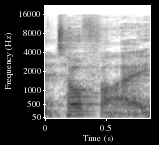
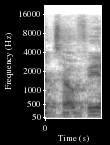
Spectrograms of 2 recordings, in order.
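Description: First: "Tophi" ending like "fie", TOH-fye; first guessed pronunciation. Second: "Tofi" ending like "fee", TOH-fee; alternative pronunciation. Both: Shown as a demonstration. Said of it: "again, not sure how to pronounce it".

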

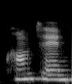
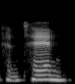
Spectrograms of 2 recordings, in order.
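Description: First: Content said CON-tent, first syllable stressed. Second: Content said kən-TENT; weight the TENT in content, reduce the first syllable; stress on second syllable. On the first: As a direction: hit the CON in content with a full vowel. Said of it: "content nhấn vần một". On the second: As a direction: adjective content, stressed at the end. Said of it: "chúng ta nhấn vần hai". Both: Shown as a demonstration.

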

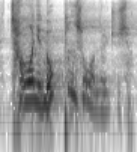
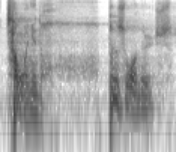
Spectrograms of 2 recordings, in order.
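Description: First: Said in the usual way. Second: Soft slow repeat. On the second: Shown as a demonstration. Preacher to congregation, hushed emphasis. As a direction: drop to a hush and slow down.

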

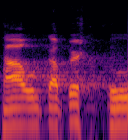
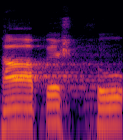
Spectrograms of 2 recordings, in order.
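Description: First: Final "সু" held long; drawn-out vowel. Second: Final "সু" cut short; quick short vowel. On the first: Teacher demonstrating ulta pesh, long "সু". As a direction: stretch the last "সু" for one alif. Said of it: "একালিপ টেনে পড়তে". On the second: Teacher demonstrating normal pesh, short "সু". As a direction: keep the last "সু" brief, not held. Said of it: "তাড়াতাড়ি করতে হয়". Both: Shown as a demonstration.

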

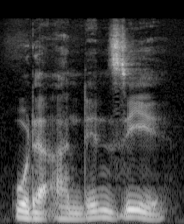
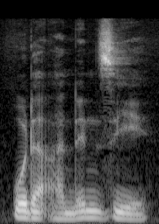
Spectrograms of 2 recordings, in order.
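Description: Both takes have the same delivery.

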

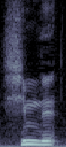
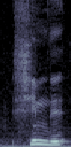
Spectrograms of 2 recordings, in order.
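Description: Both takes have the same delivery.

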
